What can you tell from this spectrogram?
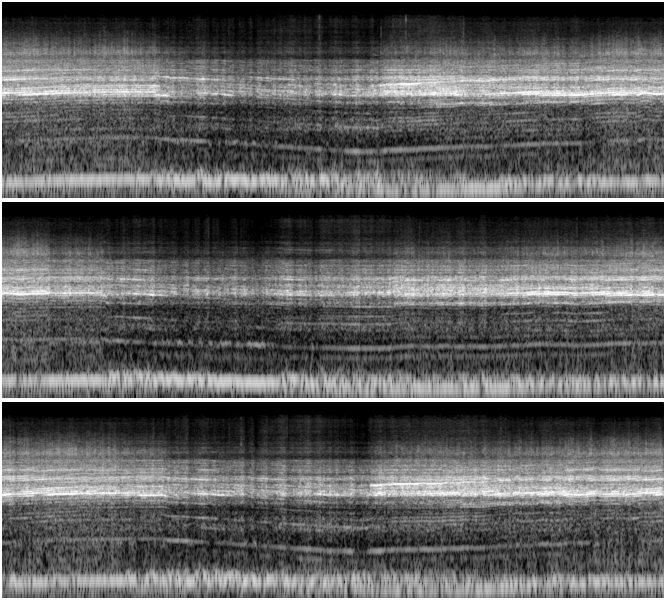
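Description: A dirt oval race car's engine at racing speed, heard from inside the cockpit. Its pitch dips three times, about ten seconds apart, as the driver lifts for the turns, and climbs again down the straights.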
